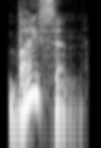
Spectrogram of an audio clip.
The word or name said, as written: bison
